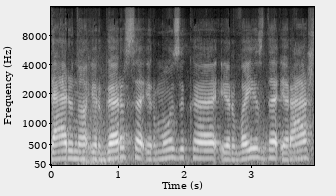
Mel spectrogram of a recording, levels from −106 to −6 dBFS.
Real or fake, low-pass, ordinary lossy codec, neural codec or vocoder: real; 14.4 kHz; Opus, 16 kbps; none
